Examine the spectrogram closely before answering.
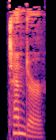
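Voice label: "tender", English word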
